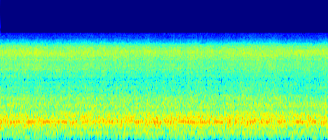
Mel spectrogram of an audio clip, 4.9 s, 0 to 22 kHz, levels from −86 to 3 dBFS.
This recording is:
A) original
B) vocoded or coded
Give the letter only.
B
